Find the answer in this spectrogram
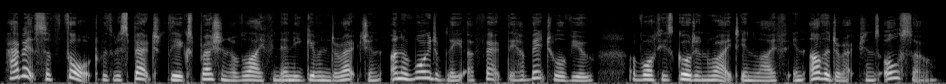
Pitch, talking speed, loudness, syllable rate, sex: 215 Hz, 195 wpm, -21 LUFS, 5.8 syllables/s, female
